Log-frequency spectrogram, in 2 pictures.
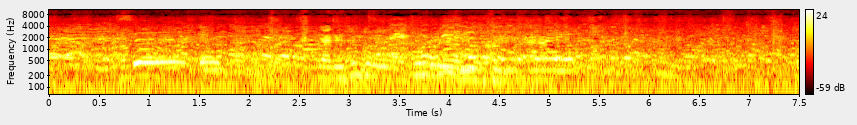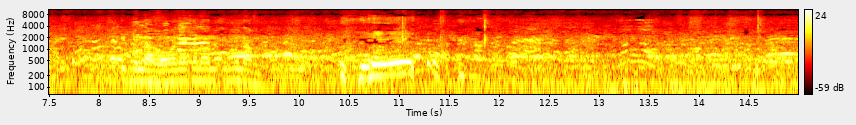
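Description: A crowd of men and women chatter and call out loudly outdoors.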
